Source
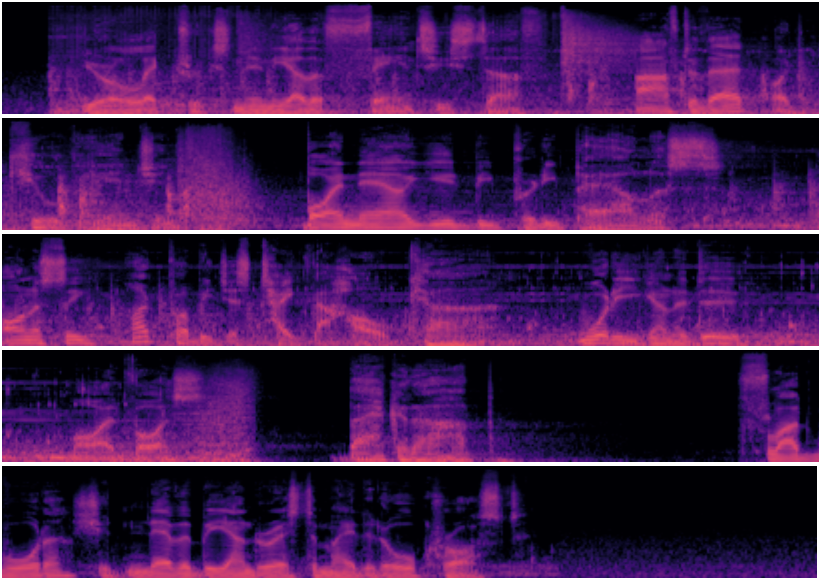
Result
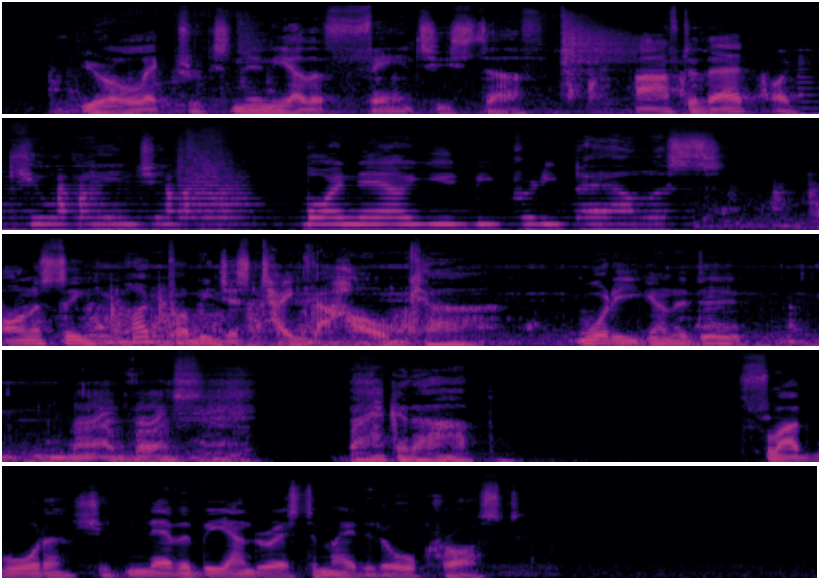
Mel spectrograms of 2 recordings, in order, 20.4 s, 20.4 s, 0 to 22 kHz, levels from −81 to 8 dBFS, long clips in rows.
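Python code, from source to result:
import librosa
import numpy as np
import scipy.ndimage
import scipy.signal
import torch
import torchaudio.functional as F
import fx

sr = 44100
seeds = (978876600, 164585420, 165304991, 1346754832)

y = fx.robotise(x, sr, hz=233.0, at=(3.98, 7.55))
y = fx.env_flatten(y, sr, amount_pct=70, at=(8.45, 10.25), fade=0.02)
y = fx.lower_of_two(y, sr, delay_ms=0.45, at=(11.67, 14.11))
y = fx.noise_reduce_blind(y, sr, reduce_db=9)
y = y * 10.0 ** (-8.0 / 20.0)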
